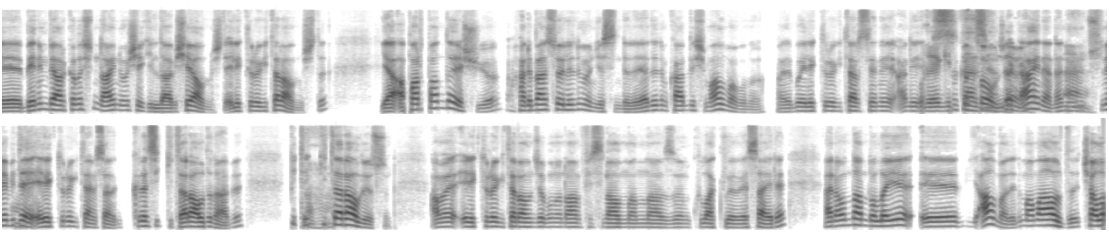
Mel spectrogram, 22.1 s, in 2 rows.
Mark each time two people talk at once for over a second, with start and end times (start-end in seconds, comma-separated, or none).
9.2-11.4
